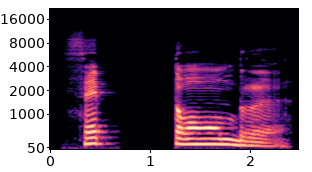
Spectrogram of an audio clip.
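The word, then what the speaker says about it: septembre: அப்போ இதில் கடைசியில் தே வருது, அதை உச்சரிக்க வேணும், ஊத். அடுத்தது செப்டம்பர் செப்டம்பர் என்று வருது, என்ன செப்டம்பர்.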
